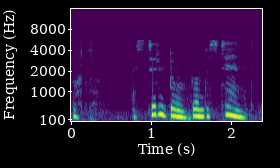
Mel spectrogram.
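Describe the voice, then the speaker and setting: An actress playing a puzzled, concerned sister with a husky voice and formal, questioning manner in a 1940s radio drama. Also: female voice, medium pitch, unhurried. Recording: dull old radio recording.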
